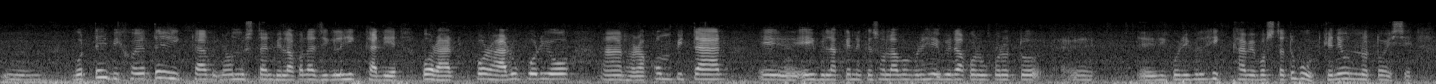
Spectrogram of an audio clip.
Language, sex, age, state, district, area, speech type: Assamese, female, 30-45, Assam, Nalbari, rural, spontaneous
